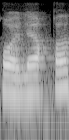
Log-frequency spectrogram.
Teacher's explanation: خا اور قوف کو پر پڑھنا ہے، لام بیچ میں باریک رکھنا ہے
